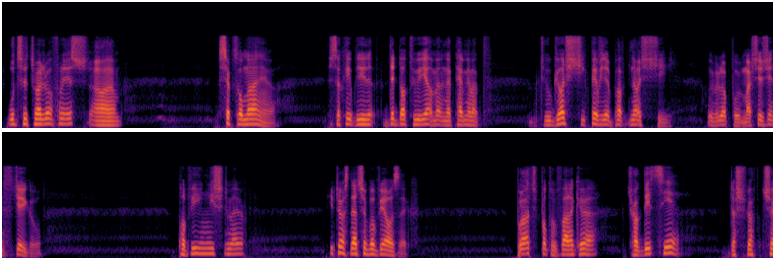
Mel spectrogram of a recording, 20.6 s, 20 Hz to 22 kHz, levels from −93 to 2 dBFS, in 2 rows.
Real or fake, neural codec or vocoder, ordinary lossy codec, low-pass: fake; codec, 16 kHz in and 24 kHz out, 0.4 kbps, LongCat-Audio-Codec, four codebook decoder; none; 7.2 kHz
